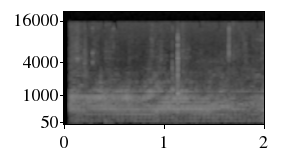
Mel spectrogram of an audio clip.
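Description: A steady engine drone holding one pitch, with a faint tick a little over a second in.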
